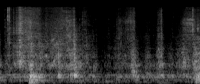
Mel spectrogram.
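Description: Clear polycarbonate RC body shell being handled, its stiff plastic rubbing and scraping against the work mat and hands in short, irregular scrapes.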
